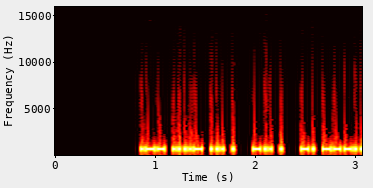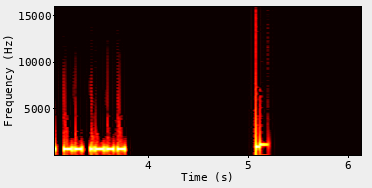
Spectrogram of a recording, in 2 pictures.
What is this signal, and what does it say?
Morse code, heard as a keyed tone, about 43 wpm, 700 Hz. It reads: W4SE DE N8MJ
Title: USA Callsign DE Callsign - 4 Characters - 45wpm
